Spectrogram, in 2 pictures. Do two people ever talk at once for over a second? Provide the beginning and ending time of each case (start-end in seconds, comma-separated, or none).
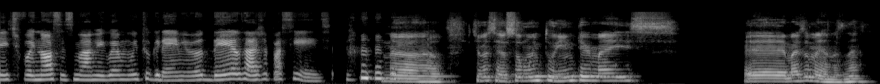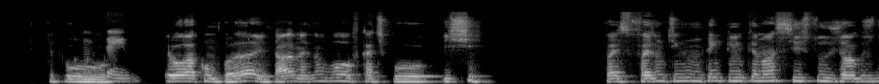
none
